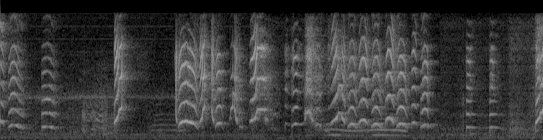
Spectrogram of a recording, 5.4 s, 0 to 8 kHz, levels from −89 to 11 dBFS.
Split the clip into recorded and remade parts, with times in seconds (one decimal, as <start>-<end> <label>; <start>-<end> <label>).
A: 0.0-2.6 recorded; 2.6-3.3 remade; 3.3-4.4 recorded; 4.4-5.4 remade

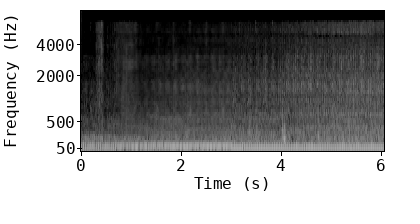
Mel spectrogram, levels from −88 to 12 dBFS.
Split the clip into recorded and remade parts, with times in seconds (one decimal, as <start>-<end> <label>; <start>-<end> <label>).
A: 0.0-0.7 recorded; 0.7-3.0 remade; 3.0-6.1 recorded

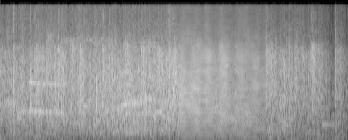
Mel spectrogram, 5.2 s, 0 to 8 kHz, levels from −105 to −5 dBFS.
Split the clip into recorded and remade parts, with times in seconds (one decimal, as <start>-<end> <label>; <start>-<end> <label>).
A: 0.0-2.7 recorded; 2.7-4.0 remade; 4.0-5.2 recorded

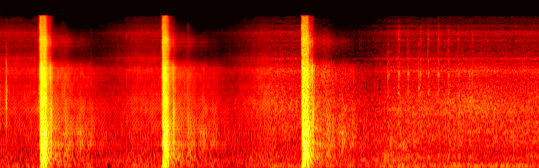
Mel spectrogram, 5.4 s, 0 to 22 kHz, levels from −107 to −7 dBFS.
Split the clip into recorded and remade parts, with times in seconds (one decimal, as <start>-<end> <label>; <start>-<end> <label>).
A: 0.0-2.7 remade; 2.7-5.4 recorded

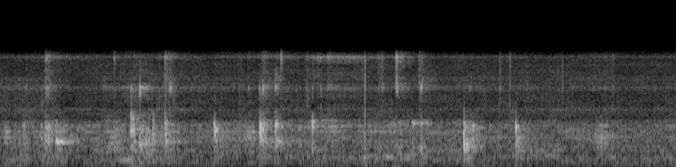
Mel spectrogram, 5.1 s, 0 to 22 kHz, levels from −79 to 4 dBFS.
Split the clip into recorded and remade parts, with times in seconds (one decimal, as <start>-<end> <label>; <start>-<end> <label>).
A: 0.0-5.1 remade

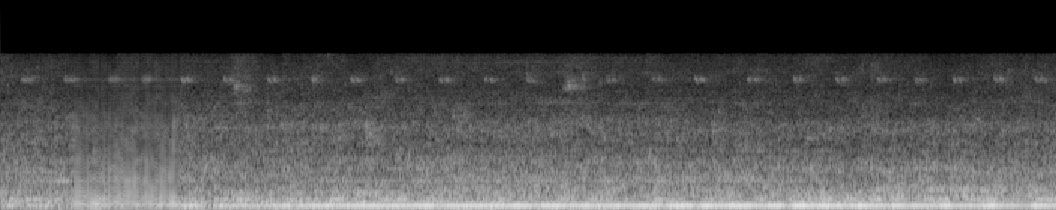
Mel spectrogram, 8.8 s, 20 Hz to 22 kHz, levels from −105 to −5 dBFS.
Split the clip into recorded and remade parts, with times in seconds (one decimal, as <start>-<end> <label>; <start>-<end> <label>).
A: 0.0-0.6 recorded; 0.6-1.5 remade; 1.5-8.8 recorded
